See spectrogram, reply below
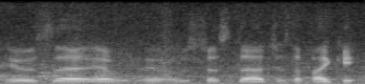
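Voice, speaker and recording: A man's voice: mid-range voice, completely flat delivery, brisk, background noise. A man playing a tabletop game, bantering casually in a playful, jokey way.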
